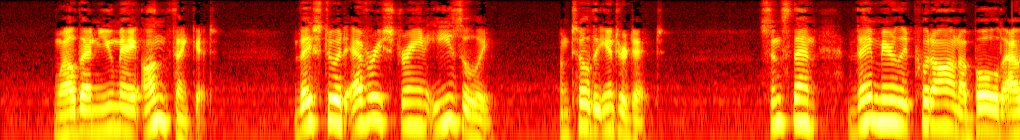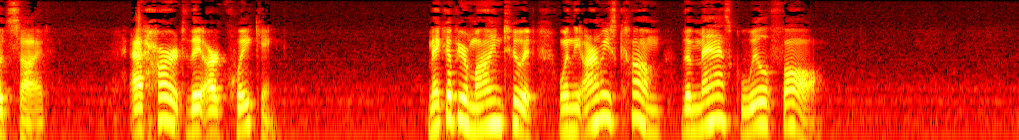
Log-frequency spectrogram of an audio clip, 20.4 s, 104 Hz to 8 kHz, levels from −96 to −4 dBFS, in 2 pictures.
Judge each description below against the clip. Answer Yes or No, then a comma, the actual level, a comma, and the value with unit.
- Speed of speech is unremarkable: No, slow, 125 wpm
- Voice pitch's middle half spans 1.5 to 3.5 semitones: No, average, 5.1 semitones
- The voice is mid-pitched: Yes, medium, 160 Hz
